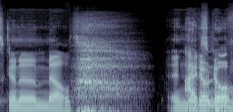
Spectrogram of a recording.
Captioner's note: sighs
